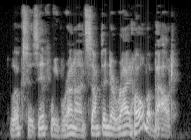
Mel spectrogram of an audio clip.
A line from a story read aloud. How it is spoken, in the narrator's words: Ray muttered in amazement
